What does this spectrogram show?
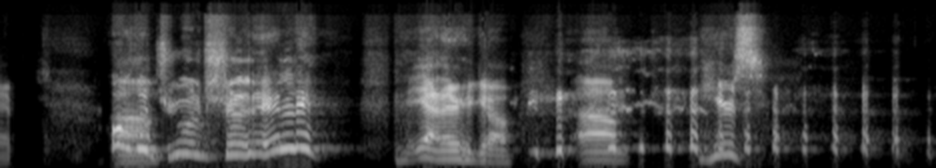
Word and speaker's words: Shillelagh: the name of this rivalry, the Jeweled Shillelagh, and you can never say it properly. There's only one way to say it.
